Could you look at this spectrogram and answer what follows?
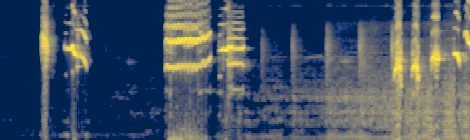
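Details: Oriental magpie-robin singing gacor with isian fill-ins. Scattered high chirps and a harsh harmonic buzz, then steady background noise under a series of sharp, evenly spaced notes.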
